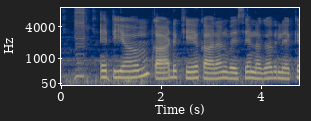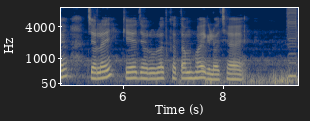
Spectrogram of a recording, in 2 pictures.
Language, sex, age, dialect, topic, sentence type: Maithili, female, 25-30, Angika, banking, statement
